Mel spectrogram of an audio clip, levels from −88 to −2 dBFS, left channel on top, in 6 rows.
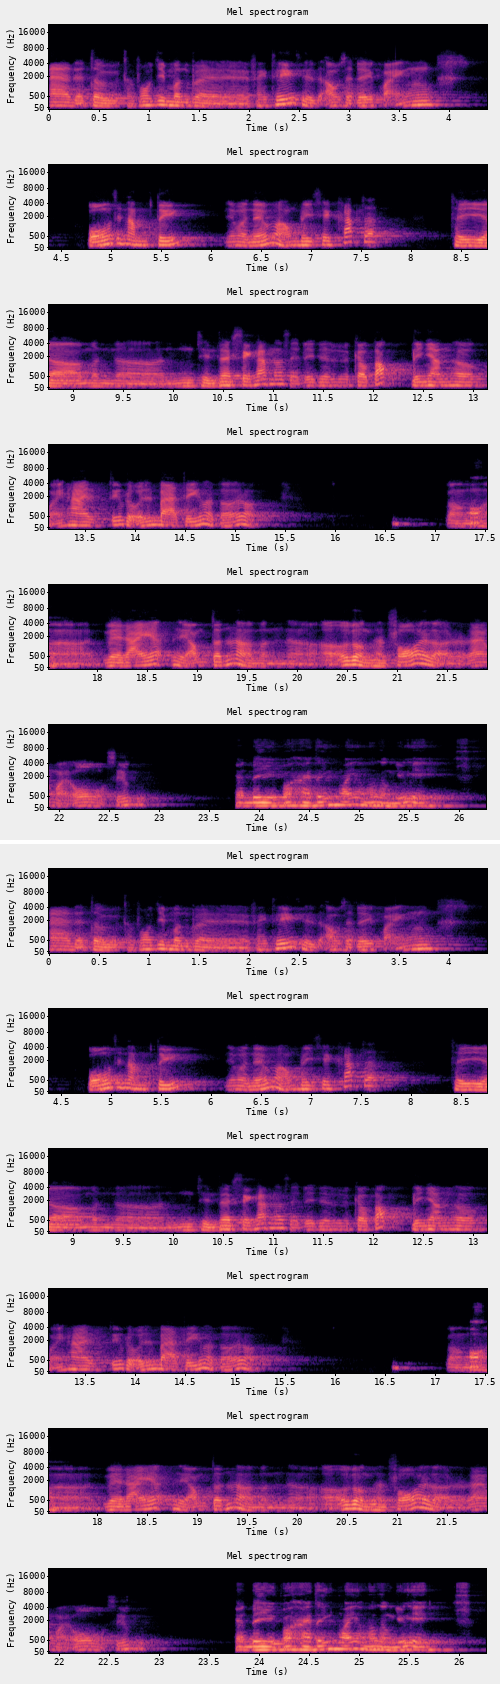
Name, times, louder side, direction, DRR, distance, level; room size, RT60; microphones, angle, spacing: voice 1, 0.0-4.2 4.8-5.7 6.1-7.7 8.4-15.2 17.1-22.9, left 2 dB, 30° left, 9 dB, 1.5 m, -28 dB
voice 2, 23.8-26.1, right 1 dB, 60° right, 6 dB, 2.6 m, -25 dB
27.0 x 21.0 x 8.3 m, 1.1 s
head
